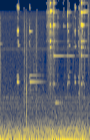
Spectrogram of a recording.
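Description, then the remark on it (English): Keys jingle and clink in a few quick, bright bursts as they are grabbed from a table, over a low steady rumble with no talking. “I walked over to the table and grabbed the keys.”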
